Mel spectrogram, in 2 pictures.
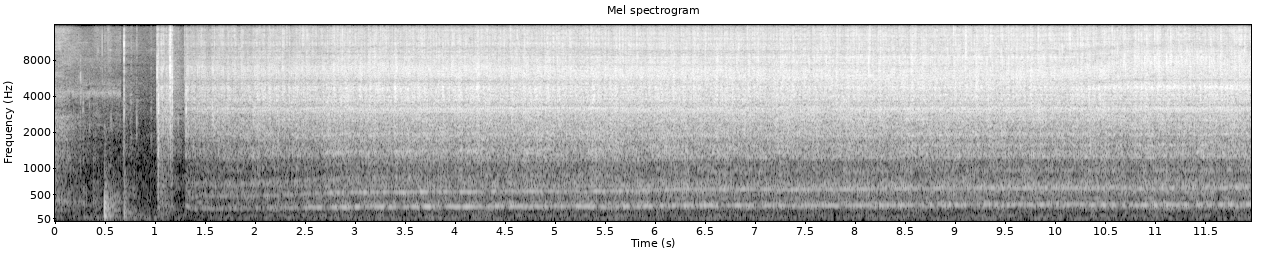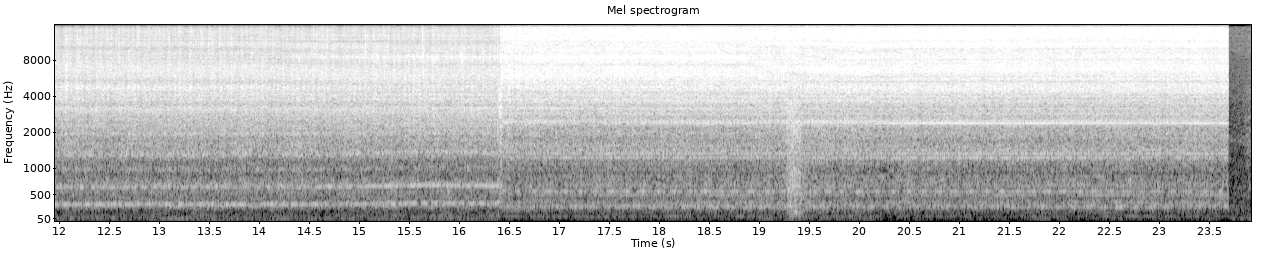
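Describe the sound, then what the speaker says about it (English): A power drill whines steadily and close for about twenty seconds, drilling out a corroded screw on a dirt bike, its pitch rising slightly, then shifting to a harsher, louder tone near the end. "because that little screw got corroded off in there, we're gonna have to drill that out"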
